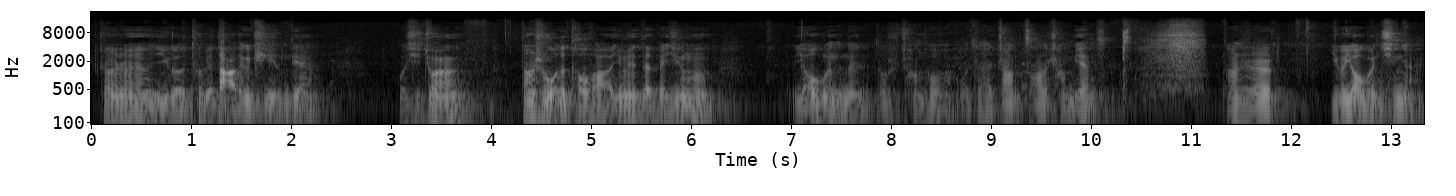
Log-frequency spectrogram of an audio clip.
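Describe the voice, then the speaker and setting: A man from Shaanxi with a Shaanxi accent tells a personal story from a stage. His voice sits fairly low, and his talk is hesitant, broken up by frequent filler sounds. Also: mellow. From Shaanxi, China. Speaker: musician giving a stage talk.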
